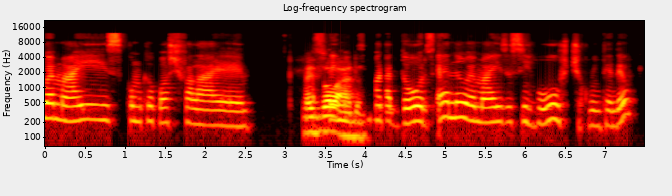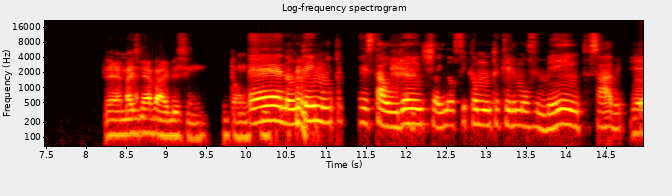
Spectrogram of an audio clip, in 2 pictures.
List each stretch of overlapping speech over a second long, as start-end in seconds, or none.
none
